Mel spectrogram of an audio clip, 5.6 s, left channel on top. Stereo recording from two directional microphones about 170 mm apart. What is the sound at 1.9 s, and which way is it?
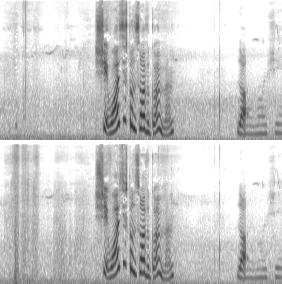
Speech, 25° left (ahead or behind).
